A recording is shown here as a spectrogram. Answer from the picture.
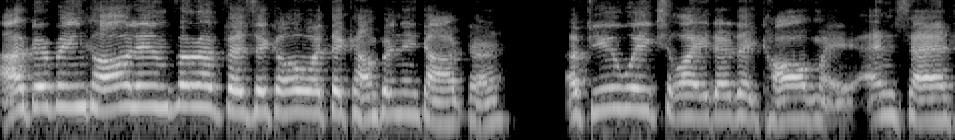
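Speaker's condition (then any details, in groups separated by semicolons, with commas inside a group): Cerebral palsy; speech therapy in childhood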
